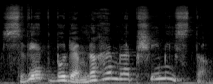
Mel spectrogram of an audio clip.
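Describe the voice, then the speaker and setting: An elegant female vampire with a cool, drawling, aristocratic manner, as a male audiobook narrator puts her on. The voice rides high and swoops all over, with a husky grain underneath. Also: big pitch swings, darkish tone, full character voice. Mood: cool, poised. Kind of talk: audiobook character voice.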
